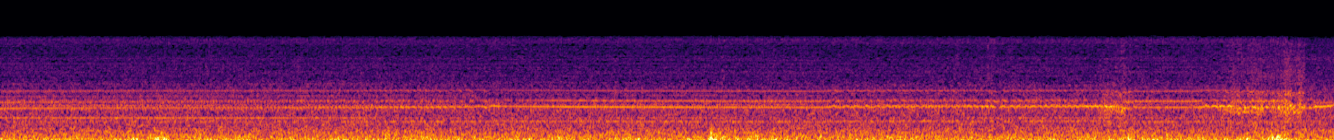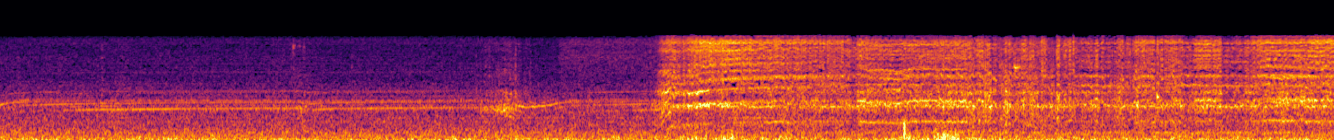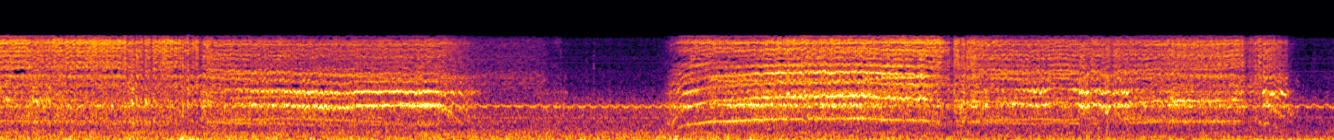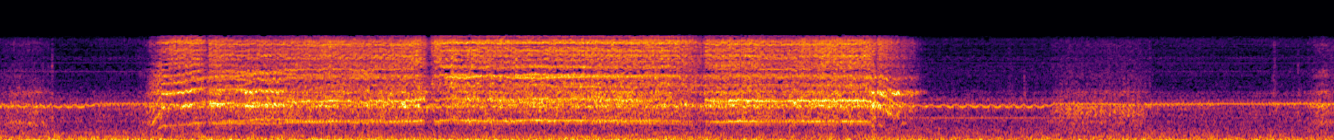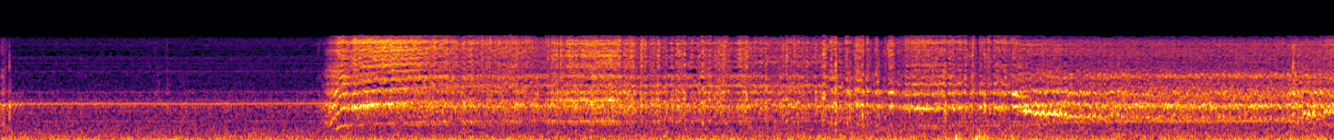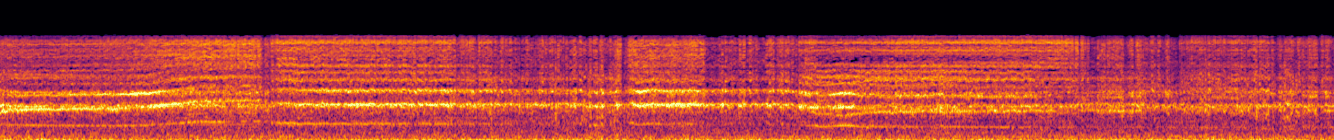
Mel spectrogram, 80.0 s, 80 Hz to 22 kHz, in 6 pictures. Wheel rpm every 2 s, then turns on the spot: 0, 0, 0, 0, 0, 0, 10, 0, 10, 10, 140, 160, 160, 160, 160, 90, 30, 160, 160, 110, 30, 150, 160, 160, 60, 10, 0, 0, 100, 160, 160, 130, 130, 130, 150, 140, 140, 130, 120, 120.
12-14 50-52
